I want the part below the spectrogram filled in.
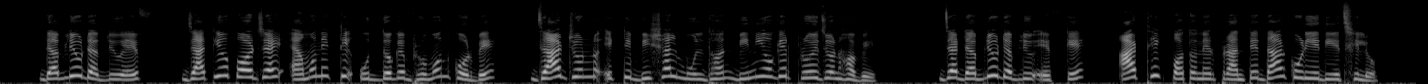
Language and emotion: Bengali, neutral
